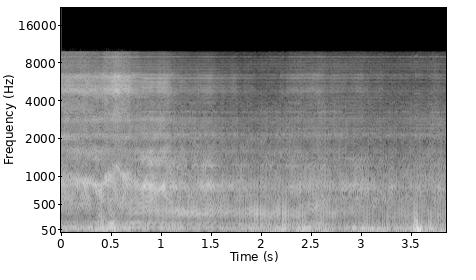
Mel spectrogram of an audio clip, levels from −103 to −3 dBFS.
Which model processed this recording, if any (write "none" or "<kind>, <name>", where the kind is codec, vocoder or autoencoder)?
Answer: vocoder, Vocos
